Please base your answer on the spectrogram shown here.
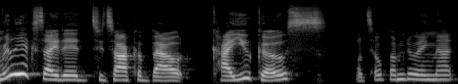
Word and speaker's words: Cayucos: I went through and I'm like, okay, I see that it's Spanish for canoe. So it's Cayucos.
